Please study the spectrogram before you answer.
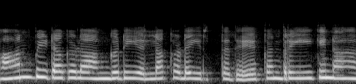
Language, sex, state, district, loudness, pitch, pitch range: Kannada, female, Karnataka, Dakshina Kannada, -13 LUFS, 280 Hz, 265-290 Hz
